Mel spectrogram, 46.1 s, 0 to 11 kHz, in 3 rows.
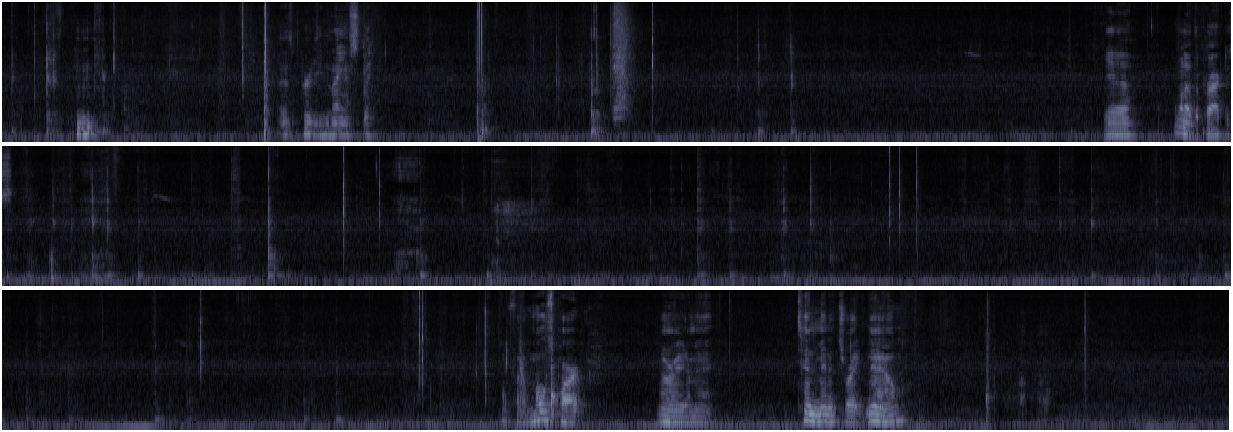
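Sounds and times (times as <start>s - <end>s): steady low hum: 0.0s - 46.0s
short metal scrape: 7.6s - 8.0s
light metallic taps and clicks: 23.4s - 26.9s.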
